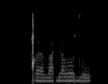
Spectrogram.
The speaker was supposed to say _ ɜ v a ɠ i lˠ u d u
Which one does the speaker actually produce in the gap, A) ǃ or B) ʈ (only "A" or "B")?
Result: A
